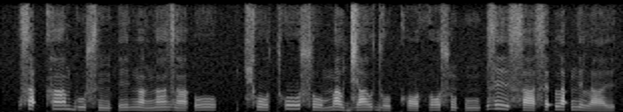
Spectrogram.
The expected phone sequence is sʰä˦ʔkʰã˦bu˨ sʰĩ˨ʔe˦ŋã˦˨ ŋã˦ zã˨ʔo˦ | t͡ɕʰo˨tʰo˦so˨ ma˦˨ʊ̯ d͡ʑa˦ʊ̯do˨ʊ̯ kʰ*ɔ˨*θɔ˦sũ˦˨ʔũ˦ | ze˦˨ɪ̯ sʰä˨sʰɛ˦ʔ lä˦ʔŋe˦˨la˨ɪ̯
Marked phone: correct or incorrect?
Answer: correct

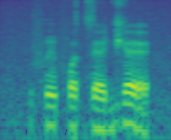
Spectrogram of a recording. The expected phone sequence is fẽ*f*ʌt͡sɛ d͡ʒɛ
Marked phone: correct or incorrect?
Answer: correct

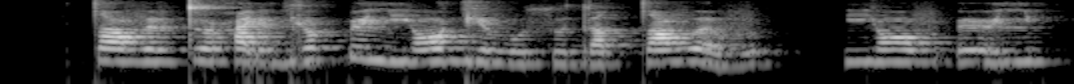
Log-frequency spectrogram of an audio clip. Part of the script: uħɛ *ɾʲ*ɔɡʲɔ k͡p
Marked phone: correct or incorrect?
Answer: correct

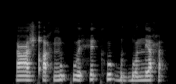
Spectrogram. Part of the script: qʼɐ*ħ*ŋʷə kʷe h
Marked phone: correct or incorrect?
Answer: correct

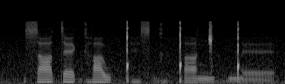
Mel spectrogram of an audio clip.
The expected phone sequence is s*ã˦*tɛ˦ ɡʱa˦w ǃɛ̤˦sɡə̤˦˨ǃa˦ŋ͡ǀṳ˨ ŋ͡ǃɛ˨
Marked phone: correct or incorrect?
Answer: incorrect: a˦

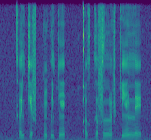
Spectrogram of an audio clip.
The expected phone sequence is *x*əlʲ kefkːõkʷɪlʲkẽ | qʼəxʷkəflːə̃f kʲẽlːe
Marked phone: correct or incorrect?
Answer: incorrect: kʼ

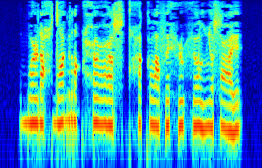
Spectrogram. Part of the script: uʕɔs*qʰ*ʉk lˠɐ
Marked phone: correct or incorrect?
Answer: correct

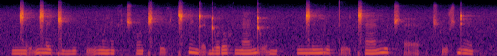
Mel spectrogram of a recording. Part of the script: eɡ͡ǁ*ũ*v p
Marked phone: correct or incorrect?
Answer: incorrect: õ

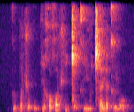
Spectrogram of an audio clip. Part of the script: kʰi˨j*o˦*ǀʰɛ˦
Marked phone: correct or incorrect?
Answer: incorrect: u˦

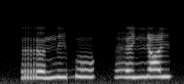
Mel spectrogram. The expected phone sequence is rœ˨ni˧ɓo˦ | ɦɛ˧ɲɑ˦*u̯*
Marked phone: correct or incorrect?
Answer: incorrect: i̯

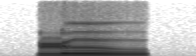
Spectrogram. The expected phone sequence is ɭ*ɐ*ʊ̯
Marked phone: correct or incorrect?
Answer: incorrect: ə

